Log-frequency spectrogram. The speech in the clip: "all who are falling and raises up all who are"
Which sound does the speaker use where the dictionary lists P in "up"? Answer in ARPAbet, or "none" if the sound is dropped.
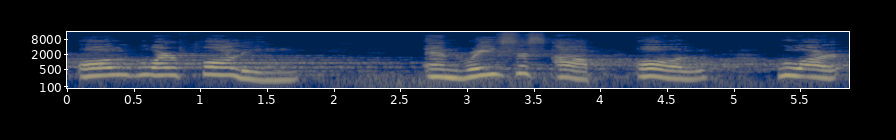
P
